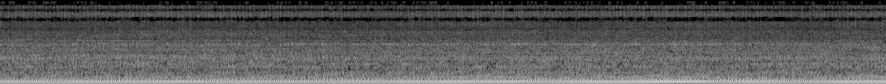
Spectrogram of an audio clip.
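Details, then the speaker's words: Grasshopper or Toro zero-turn mower sitting about four months with suspected stale carburettor fuel, after starting on external fuel through the intake: steady, even low putter at one speed with no misses or surging; good idle. "Got good idle. yeah."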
